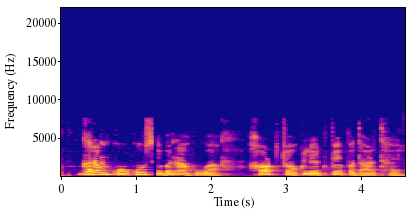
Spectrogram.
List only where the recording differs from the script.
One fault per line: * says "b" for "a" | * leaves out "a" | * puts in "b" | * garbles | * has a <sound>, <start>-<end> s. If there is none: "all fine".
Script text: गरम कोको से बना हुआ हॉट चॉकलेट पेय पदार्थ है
* has a dropout, 1.3-1.3 s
